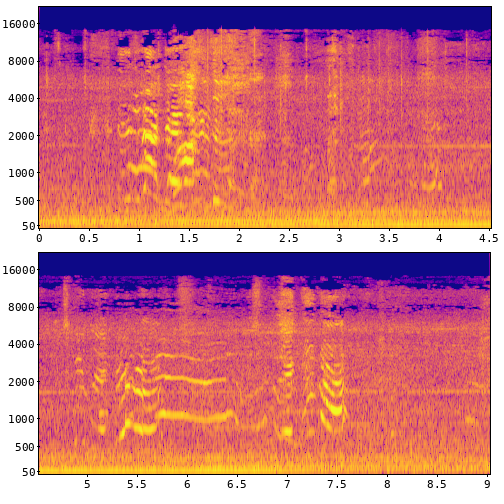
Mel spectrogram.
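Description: A young boy talks and laughs close by.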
